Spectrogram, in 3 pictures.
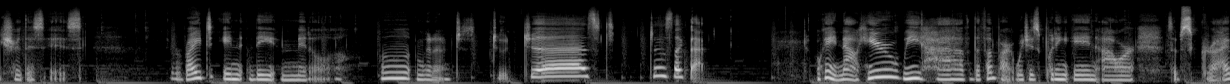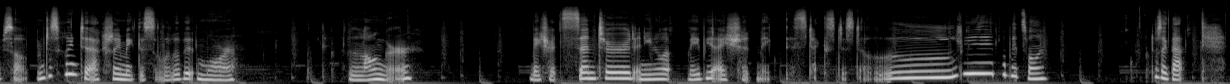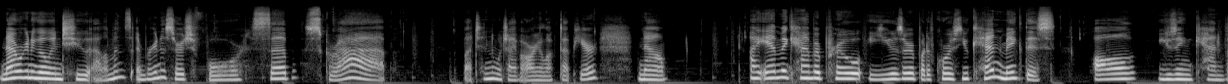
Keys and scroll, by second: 28.8 Down, 29.1 Return.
